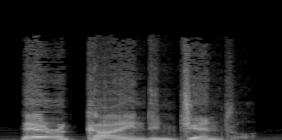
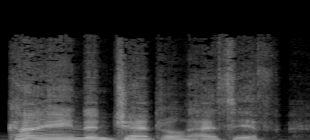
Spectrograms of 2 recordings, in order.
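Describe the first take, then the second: First: Higher, sincere insistence; earnest defense. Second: Scornful echo. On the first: Alien defends humans to disbelieving captain, earnest. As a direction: vouch for them earnestly. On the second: Captain sneers at alien's defense, scornful. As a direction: throw the phrase back with derision. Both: A narrator's reading.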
